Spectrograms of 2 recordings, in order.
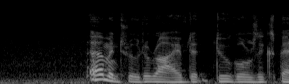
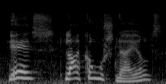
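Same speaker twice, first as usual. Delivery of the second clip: high, slow little snail voice; high-pitched cartoon snail; snail character; 14 semitones higher, slower than usual. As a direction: answer slowly in a high, small voice. Brian the snail answers.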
